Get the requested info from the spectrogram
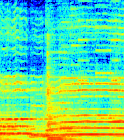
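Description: Live acoustic performance: a female singer holds long sung notes over acoustic guitar. The note slides down a little past half a second, and a new guitar chord and held note come in about a second in.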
